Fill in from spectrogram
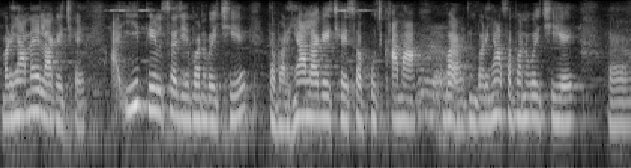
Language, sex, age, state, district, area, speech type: Maithili, female, 60+, Bihar, Madhepura, rural, spontaneous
